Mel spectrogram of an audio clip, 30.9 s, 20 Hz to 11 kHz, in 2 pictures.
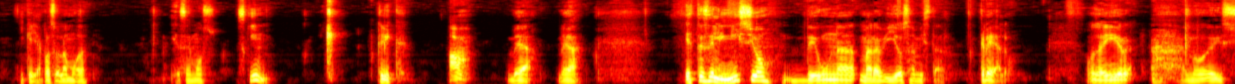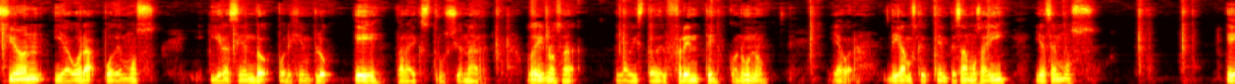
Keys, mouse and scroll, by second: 4.8 click, 15.5 Tab, 19.1 e, 22.4 Escape, 23.9 ctrl+z, 25.0 KP_1, 26.4-27.8 shift+middle drag, 28.1-28.4 shift+scroll down 3, 28.6 shift+middle click, 30.4 Tab.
